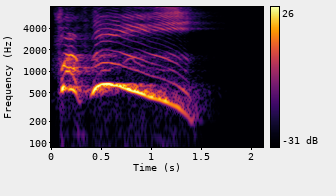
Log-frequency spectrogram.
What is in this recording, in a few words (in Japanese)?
VO jp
